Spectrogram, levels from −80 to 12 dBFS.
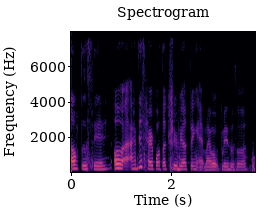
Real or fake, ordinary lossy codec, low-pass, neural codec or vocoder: fake; none; none; codec, 16 kHz, 4 kbps, X-Codec, HuBERT features, trained on general audio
